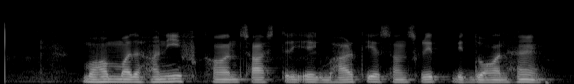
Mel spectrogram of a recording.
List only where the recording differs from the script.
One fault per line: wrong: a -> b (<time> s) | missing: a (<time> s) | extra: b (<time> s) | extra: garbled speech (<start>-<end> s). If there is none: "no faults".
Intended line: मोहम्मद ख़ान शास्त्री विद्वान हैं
extra: हनीफ़ (1.5 s)
extra: एक भारतीय संस्कृत (3.1 s)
